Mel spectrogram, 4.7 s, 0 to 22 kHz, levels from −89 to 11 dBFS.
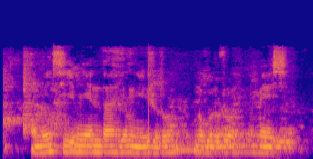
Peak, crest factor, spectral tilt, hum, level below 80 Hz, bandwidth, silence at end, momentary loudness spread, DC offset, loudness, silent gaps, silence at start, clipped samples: -4 dBFS; 12 dB; -5.5 dB/octave; none; -52 dBFS; 8 kHz; 0.2 s; 8 LU; under 0.1%; -16 LUFS; none; 0.05 s; under 0.1%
